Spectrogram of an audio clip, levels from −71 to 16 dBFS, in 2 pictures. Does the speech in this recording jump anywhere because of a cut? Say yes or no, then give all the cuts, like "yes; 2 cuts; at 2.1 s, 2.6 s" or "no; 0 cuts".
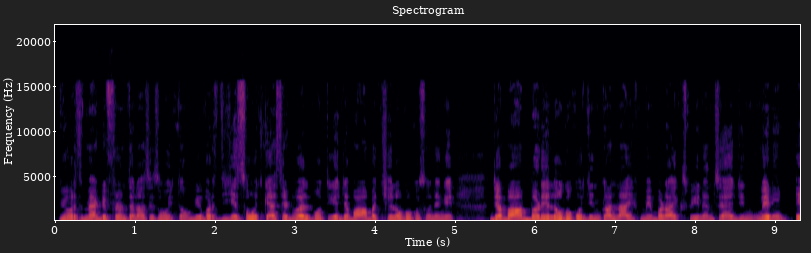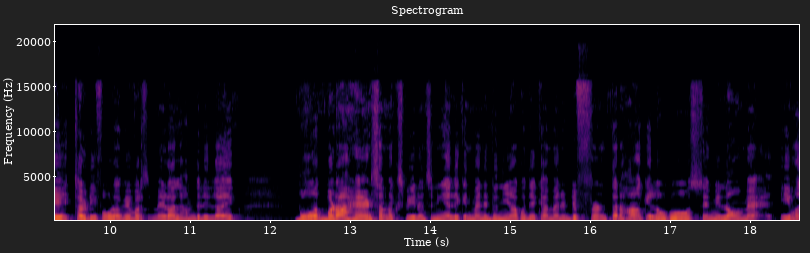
no; 0 cuts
